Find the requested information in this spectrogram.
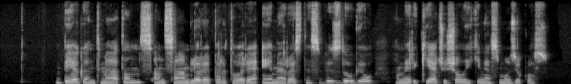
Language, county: Lithuanian, Tauragė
